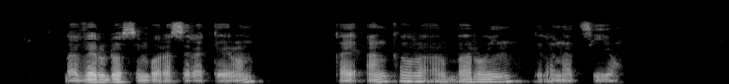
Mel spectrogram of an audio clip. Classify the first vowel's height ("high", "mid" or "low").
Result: low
